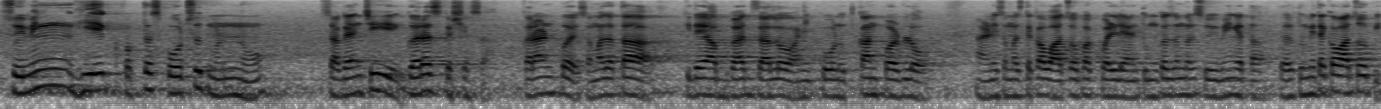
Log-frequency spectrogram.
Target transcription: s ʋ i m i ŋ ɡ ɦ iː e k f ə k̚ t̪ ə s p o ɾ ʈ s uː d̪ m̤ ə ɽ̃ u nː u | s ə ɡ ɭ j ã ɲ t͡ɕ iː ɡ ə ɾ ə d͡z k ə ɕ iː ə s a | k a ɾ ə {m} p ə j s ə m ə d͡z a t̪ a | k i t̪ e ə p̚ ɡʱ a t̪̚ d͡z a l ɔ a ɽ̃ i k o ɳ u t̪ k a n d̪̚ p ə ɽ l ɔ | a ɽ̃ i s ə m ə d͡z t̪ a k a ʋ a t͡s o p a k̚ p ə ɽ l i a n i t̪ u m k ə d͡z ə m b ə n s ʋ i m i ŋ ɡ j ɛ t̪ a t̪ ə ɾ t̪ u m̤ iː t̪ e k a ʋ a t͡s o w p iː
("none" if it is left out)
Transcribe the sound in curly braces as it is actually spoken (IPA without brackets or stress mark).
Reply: ɳ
